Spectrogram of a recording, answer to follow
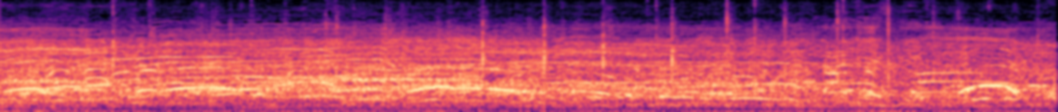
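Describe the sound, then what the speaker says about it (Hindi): An audience at a mushaira in Kishanganj claps and cheers loudly and continuously, a thick wall of crowd noise with scattered shouts and voices mixed in. "अगर आप मेरे बिना कुछ पढ़े ही तालियां बजाना चाहते हो तो बजाते रहिए"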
